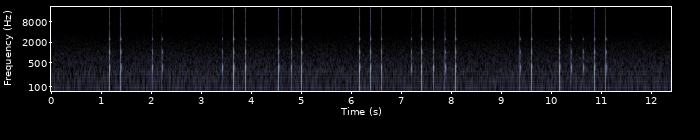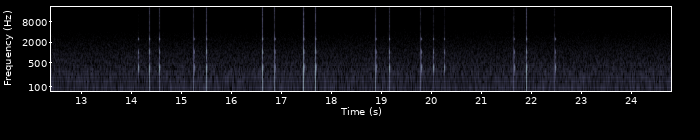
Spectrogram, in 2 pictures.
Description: Tap code, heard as taps on a table, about 4 knocks a second. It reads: GNPJ MGHF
